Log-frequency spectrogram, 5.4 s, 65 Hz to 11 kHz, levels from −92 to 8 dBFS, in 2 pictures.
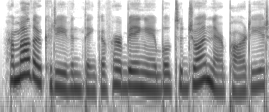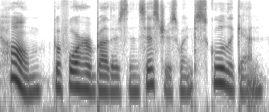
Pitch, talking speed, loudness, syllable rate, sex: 205 Hz, 270 wpm, -20 LUFS, 6.4 syllables/s, female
